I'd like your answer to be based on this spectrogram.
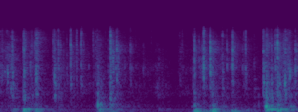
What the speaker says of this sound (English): Go ahead and type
